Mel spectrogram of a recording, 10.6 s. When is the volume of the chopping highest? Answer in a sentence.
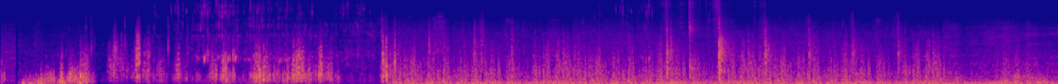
The volume of the chopping peaks at 7 seconds.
